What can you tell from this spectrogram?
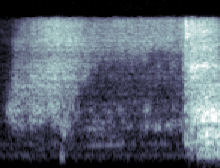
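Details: Home mechanical ventilator that a podcaster says is his own, audible in the background as he speaks: mechanical ventilator airflow.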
